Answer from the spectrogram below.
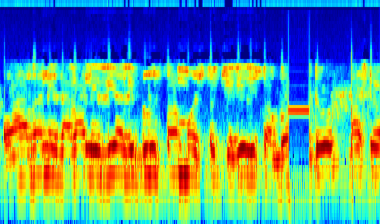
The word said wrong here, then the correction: Θουκυδίδη: Μα Θουκυδίδη, Θουκυδίδη.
